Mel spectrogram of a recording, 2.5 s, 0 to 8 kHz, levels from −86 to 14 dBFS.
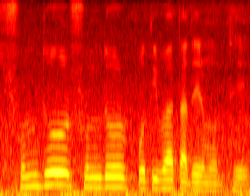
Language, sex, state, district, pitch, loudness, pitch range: Bengali, male, West Bengal, North 24 Parganas, 140 Hz, -15 LUFS, 115-155 Hz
